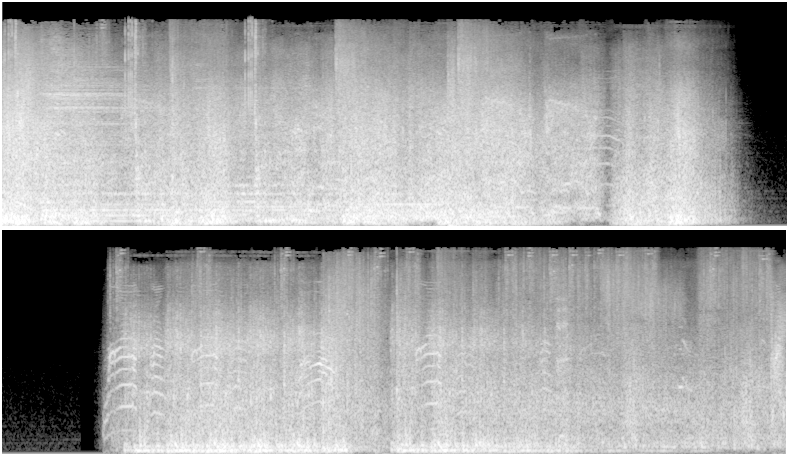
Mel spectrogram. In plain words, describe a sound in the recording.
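Lively game music plays.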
